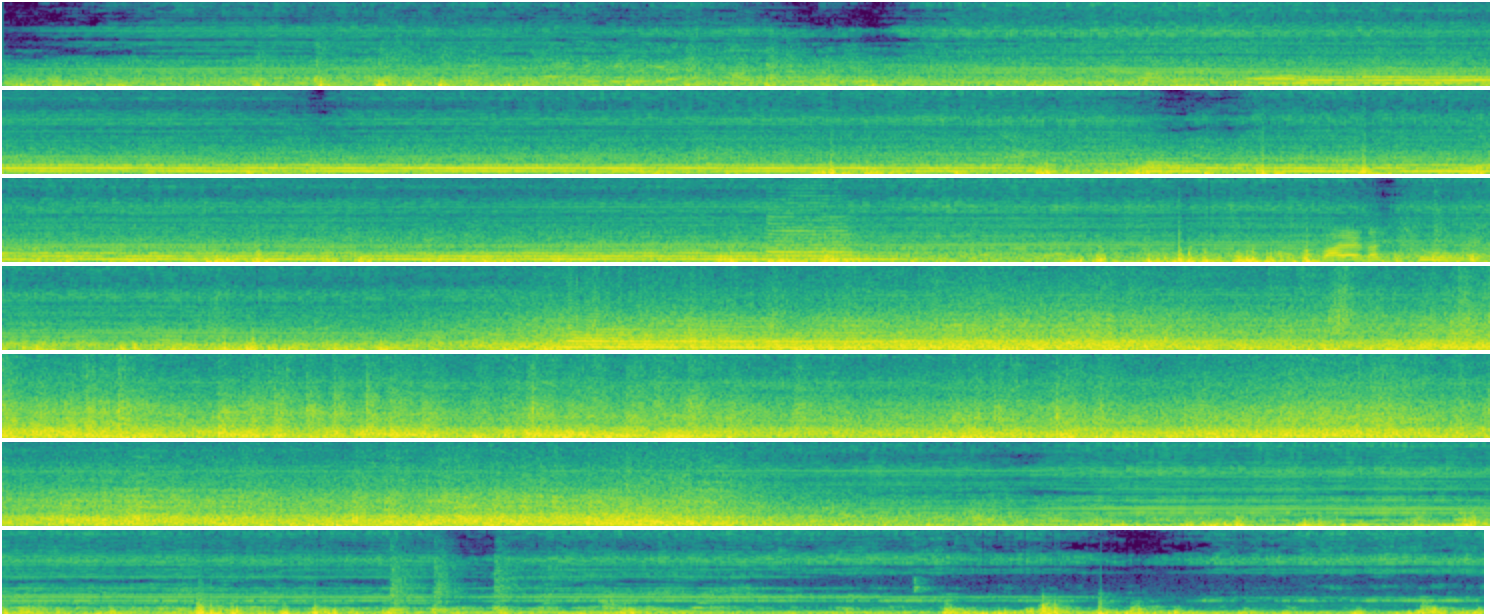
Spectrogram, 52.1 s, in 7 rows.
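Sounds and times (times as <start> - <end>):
passing train wheel and air noise: 0.0 - 52.0
wheels clicking over rail joints: 1.2 - 4.1
train horn: 6.2 - 19.9, 25.0 - 27.8, 39.7 - 52.0.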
